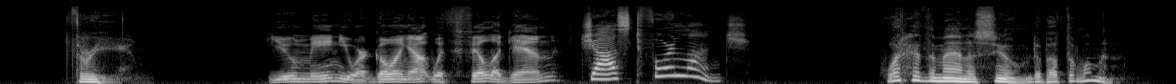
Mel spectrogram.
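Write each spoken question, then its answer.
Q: What had the man assumed about the woman?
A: That she was no longer going out with Phil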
